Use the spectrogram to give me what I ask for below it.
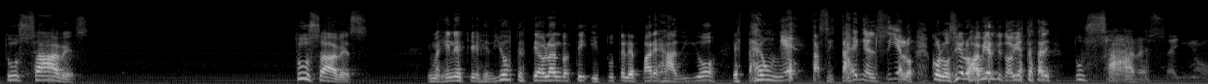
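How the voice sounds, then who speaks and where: A man preaching a fiery sermon, rising to shouts and acting out dialogue between characters. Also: sits high, rapid-fire, vocal fry, hardly any pauses. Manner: fiery, rising to shouts, acts out voices of Peter and God.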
